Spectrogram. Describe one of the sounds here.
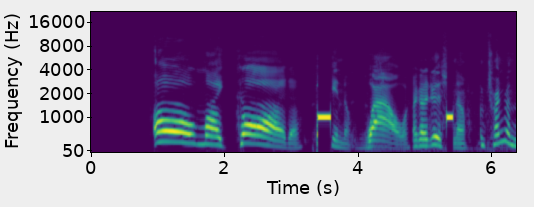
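A young man shouts and exclaims with excitement close to a microphone.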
